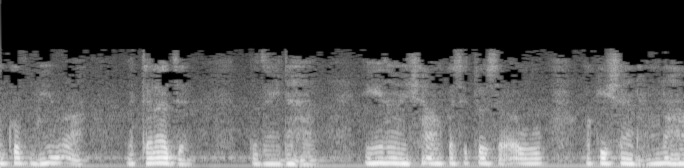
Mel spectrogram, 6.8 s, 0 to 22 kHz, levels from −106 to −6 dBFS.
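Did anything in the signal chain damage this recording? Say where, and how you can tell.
Yes, at the codec stage, across the whole clip. The speech has nothing above 6.5 kHz at any point. The smeared, watery texture of heavy MP3 compression is present from start to finish. The file's bitrate is high, yet it still sounds this way. That points to low-bitrate audio saved at a high bitrate, likely a roughly 24 kbit/s MP3 encoded again at around 256 kbit/s. The second pass cannot rebuild the removed top end.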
